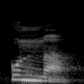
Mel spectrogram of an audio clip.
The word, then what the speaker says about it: কন্যা: উচ্চারণে একদম শেষ পয়েন্ট, শব্দের মধ্যে বা অন্তে জফলা যুক্ত হলে, শব্দের মাঝে বা অন্তে জফলা যুক্ত হলে সেটির উচ্চারণ দ্বিত্ব, সেটির উচ্চারণ কেমন হয় দ্বিত্ব হয়, যেমন অদ্য, কন্যা, করলেন, উচ্চারণ কি হচ্ছে আমার দ্বিত্ব হচ্ছে, অর্থাৎ আমার দুইবার হচ্ছে।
